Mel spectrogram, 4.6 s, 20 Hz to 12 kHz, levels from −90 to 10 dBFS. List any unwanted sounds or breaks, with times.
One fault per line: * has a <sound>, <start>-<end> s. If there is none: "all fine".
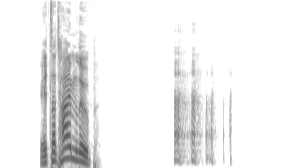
* has a laugh, 2.6-3.5 s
